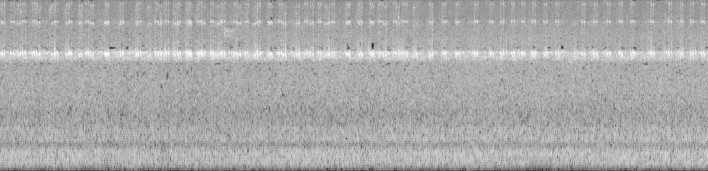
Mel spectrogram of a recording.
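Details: Grasshoppers calling in a meadow full of flowers: a bright, shrill sustained buzz broken into fast regular pulses, roughly three or four per second, with fine ticking high above, steady throughout.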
